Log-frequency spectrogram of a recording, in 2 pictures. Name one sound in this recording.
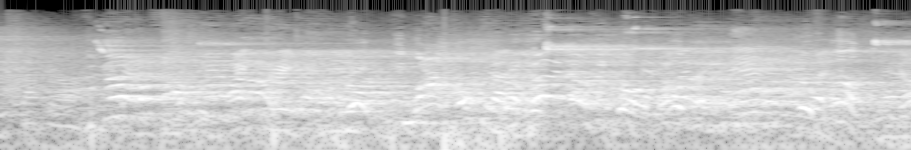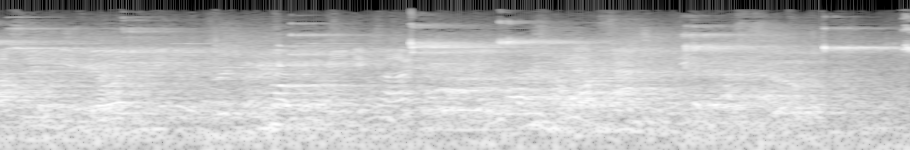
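Young men shout and call out in a large echoing gym.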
